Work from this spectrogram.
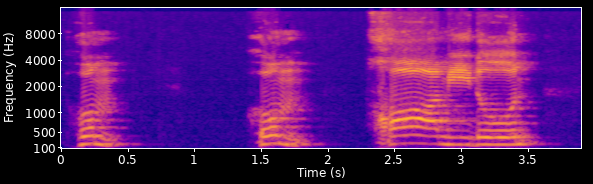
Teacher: ये जो हा है दो आंखों वाली, इसका ताल्लुक सीने की तरफ है, भारी आवाज़ के साथ पढ़ी जाएगी।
